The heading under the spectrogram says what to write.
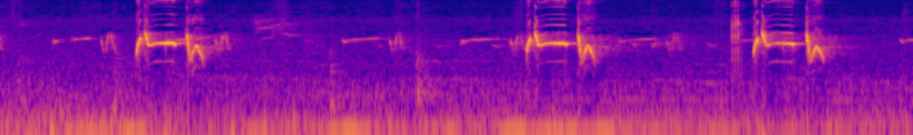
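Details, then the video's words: Prinia uttering three high, clicky phrases with a brief level whistle, irregularly spaced, plus faint thin whistled notes between; steady low hum in background. "PRENJAK MALAS BUNYI BAKAL CEPAT RESPON ‼ BURUNG PRENJAK GACOR"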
